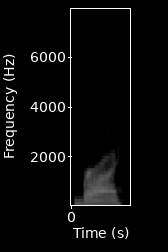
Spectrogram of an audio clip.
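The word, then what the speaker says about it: Brigh: Brie uh Brie uh it's not Bree it's Bry um I'd say for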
